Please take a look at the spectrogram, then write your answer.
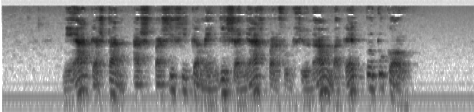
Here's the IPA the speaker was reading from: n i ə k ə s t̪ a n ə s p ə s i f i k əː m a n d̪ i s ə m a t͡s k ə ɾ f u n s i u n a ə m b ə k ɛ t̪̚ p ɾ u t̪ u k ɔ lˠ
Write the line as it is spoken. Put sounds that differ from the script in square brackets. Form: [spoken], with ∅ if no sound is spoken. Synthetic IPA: n i [a] k ə s t̪ a n ə s p ə s i f i k [ə] m [e] n d̪ i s ə [ɲ] a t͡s [p] ə ɾ f u n s i u n a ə m b ə k ɛ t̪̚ p ɾ u t̪ u k ɔ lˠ

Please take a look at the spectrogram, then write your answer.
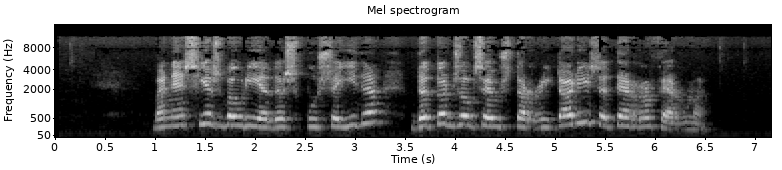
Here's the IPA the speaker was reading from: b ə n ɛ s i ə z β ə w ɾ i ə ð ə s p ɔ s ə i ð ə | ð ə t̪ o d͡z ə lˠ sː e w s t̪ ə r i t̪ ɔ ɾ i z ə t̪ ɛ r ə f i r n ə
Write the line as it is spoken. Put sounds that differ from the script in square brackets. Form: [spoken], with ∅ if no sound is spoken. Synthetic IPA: b ə n ɛ s i ə z β ə w ɾ i ə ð ə s p [u] s ə i ð ə | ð ə t̪ o d͡z ə lˠ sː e w s t̪ ə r i t̪ ɔ ɾ i z ə t̪ ɛ r ə f [ɛ] r [m] ə

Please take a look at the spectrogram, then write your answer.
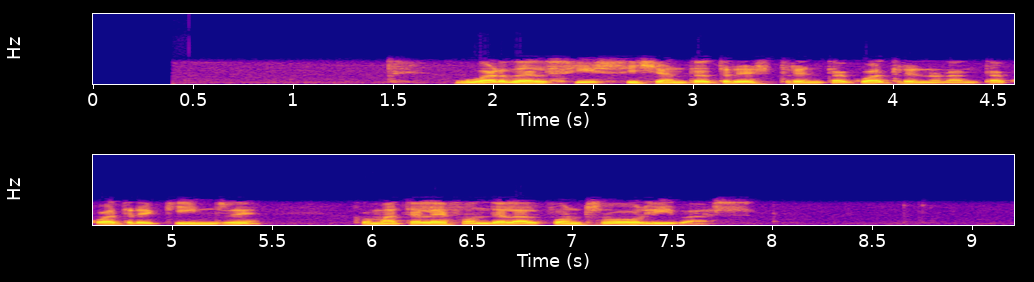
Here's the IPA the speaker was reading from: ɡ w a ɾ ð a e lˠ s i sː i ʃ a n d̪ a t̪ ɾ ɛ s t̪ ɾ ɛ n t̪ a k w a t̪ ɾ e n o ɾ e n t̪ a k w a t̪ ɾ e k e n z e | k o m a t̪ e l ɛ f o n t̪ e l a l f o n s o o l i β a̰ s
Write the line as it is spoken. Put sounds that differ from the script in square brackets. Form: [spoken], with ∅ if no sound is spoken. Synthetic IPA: ɡ w a ɾ ð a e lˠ s i sː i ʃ a n [t̪] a t̪ ɾ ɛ s t̪ ɾ ɛ n t̪ a k w a t̪ ɾ e n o ɾ [a] n t̪ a k w a t̪ ɾ e k [i] n z e | k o m a t̪ e l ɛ f o n [d̪] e l a l f o n s o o l i β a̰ s

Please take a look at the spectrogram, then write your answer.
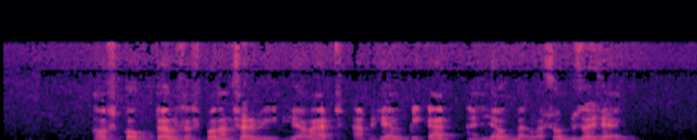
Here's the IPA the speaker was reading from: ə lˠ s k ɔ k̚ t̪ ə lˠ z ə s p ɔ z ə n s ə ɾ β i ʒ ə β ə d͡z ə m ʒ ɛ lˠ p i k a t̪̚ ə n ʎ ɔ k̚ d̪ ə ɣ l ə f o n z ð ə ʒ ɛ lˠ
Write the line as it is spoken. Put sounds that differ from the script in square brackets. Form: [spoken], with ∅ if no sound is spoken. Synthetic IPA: ə lˠ s k ɔ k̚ t̪ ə lˠ z ə s p ɔ [ð] ə n s ə ɾ β i ʒ ə β [a] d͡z ə m ʒ ɛ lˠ p i k a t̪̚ ə n ʎ ɔ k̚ d̪ ə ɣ l ə [s] o n z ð ə ʒ ɛ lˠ

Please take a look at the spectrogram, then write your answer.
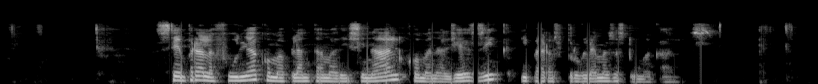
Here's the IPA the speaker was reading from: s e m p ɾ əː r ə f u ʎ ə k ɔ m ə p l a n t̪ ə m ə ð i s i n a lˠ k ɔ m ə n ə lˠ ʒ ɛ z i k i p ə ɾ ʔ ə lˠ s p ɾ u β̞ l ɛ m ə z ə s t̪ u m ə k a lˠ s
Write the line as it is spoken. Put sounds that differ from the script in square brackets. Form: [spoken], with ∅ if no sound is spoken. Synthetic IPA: s e m p ɾ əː [l] ə f u ʎ ə k ɔ m ə p l a n t̪ ə m ə ð i s i n a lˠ k ɔ m ə n ə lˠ ʒ ɛ z i k i p ə ɾ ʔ ə lˠ s p ɾ u β̞ l ɛ m ə z ə s t̪ u m ə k a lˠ s

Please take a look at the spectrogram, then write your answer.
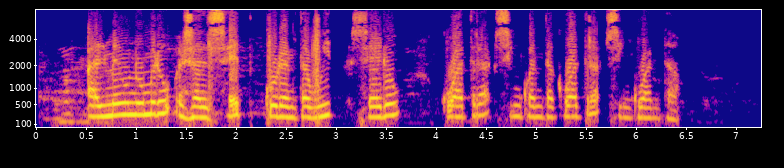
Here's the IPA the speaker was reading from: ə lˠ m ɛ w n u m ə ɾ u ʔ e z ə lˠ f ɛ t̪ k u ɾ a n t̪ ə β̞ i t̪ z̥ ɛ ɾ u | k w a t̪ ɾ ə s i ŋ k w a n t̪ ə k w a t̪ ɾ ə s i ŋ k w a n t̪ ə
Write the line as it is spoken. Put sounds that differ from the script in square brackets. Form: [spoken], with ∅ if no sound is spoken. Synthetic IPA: ə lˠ m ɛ w n u m ə ɾ u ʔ e z ə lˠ [s] ɛ t̪ k u ɾ a n t̪ ə β̞ i t̪ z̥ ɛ ɾ u | k w a t̪ ɾ ə s i ŋ k w a n t̪ ə k w a t̪ ɾ ə s i ŋ k w a n t̪ ə

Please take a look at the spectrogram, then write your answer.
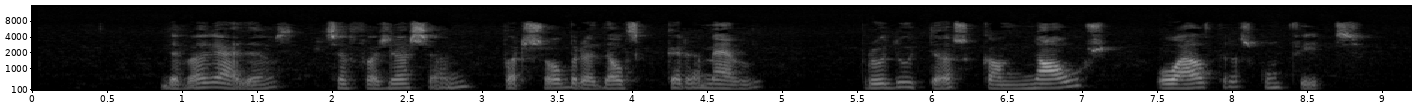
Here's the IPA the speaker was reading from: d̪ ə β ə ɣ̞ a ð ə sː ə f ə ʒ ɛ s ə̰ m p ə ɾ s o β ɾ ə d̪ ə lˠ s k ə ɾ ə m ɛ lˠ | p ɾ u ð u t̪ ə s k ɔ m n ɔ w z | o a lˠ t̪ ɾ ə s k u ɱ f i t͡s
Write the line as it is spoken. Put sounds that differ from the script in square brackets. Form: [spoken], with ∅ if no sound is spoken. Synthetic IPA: d̪ ə β ə ɣ̞ a ð ə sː ə f ə ʒ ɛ [ʃ] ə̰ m p ə ɾ s o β ɾ ə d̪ ə lˠ s k ə ɾ ə m ɛ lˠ | p ɾ u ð u t̪ ə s k ɔ m n ɔ w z | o a lˠ t̪ ɾ ə s k u ɱ f i t͡s

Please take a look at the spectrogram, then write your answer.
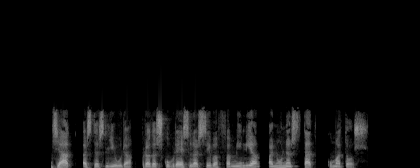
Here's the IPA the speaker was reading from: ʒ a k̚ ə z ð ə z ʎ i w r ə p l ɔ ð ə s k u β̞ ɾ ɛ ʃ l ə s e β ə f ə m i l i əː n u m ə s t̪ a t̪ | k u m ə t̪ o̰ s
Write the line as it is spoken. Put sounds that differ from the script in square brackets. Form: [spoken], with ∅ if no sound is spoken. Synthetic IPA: ʒ a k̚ ə z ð ə z ʎ i w [ɾ] ə p [ɾ] ɔ ð ə s k u β̞ ɾ ɛ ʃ l ə s e β ə f ə m i l i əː n u [n] ə s t̪ a t̪ | k u m ə t̪ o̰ s

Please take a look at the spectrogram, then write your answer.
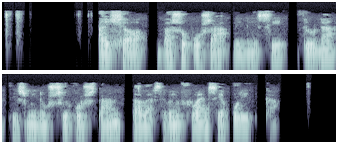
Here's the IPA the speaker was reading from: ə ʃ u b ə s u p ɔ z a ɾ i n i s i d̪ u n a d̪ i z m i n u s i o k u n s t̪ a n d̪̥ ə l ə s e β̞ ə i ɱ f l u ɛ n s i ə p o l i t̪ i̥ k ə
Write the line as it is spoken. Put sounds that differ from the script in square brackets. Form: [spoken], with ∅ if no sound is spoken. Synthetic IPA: ə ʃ [ɔ] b [a] s u p [u] z a [l] i n i s i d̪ u n [ə] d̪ i z m i n u s i o k u n s t̪ a n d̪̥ ə l ə s e β̞ ə i ɱ f l u ɛ n s i ə p [u] l i t̪ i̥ k ə

